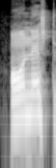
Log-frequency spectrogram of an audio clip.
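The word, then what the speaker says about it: honest: है कि कि एक होता है साइन ए साइलेंट यहां पर इसको होने की बजाय ऑनेस्ट बोला जाता है जैसे कि एन डबल भी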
